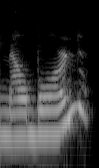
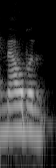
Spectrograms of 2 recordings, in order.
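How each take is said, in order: First: It is said the overseas way, with full 'bourne'. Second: It is said the Australian way, with reduced 'bn'.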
